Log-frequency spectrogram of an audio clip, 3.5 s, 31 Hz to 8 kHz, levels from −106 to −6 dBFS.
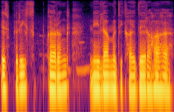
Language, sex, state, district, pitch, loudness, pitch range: Hindi, male, Jharkhand, Ranchi, 100 Hz, -18 LUFS, 95-105 Hz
